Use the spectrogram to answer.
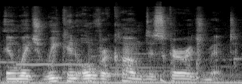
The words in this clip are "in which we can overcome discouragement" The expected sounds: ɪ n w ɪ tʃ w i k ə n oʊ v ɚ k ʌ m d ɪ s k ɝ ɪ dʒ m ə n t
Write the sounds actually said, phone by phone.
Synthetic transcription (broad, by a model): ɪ n w ɪ tʃ w i k ə n oʊ v ɚ k ʌ m d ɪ s k ɝ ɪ dʒ m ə n t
